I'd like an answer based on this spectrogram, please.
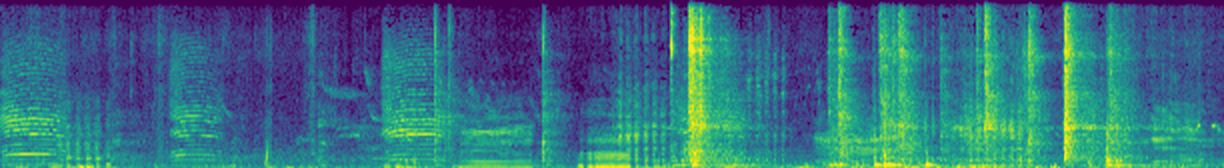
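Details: Zwartbles sheep flock grazing in late afternoon on a County Kilkenny farm in Ireland; several nasal, wavering bleats from different ewes overlap and repeat, and denser broadband sound fills the second half.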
